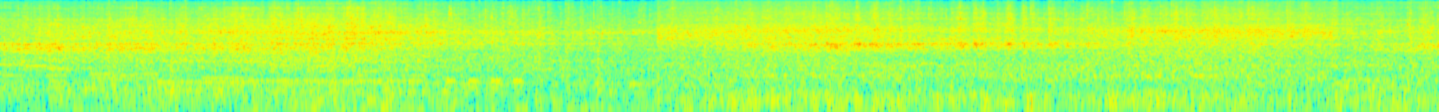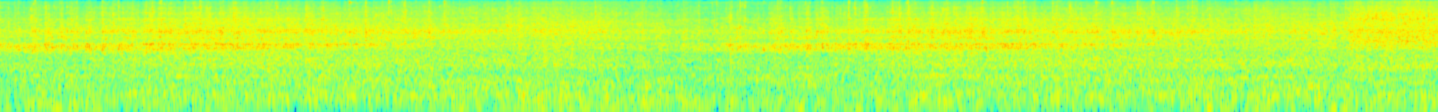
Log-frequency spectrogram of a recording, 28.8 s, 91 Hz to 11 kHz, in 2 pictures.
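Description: Battery-powered Plarail toy locomotives, an EH500 'Kintaro' and a DF200, running with a long freight train: a steady small-motor whir and rattle of plastic wheels on plastic track, growing louder and softer several times as the train comes round past the microphone.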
